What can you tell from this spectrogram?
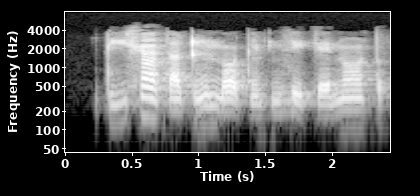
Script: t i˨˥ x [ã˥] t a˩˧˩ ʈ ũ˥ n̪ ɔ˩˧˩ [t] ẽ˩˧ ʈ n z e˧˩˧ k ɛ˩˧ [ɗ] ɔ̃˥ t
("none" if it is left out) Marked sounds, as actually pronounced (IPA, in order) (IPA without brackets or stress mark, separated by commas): ã˥, t, n̪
